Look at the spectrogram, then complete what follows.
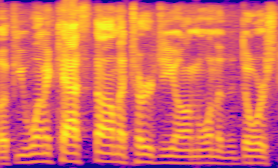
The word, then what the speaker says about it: thaumaturgy: Okay, the metallurgy or the thermology, thermaturgy, thermathingy. Thermaturgy. Neither one of them can speak. I believe it's pronounced thaumaturgy. Well, fine.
